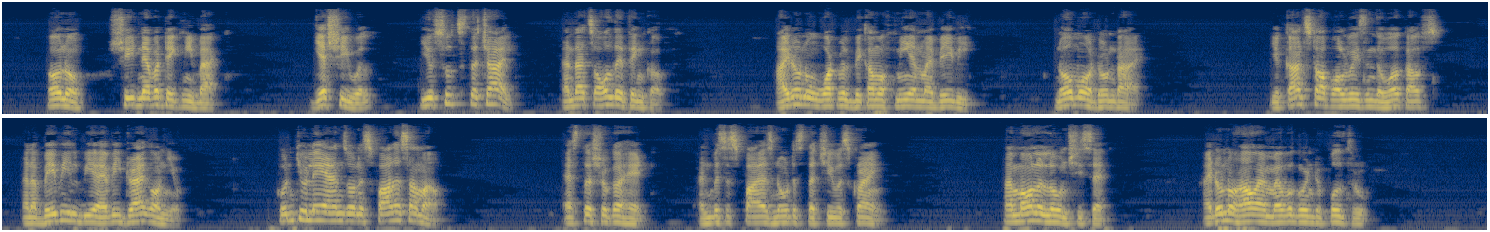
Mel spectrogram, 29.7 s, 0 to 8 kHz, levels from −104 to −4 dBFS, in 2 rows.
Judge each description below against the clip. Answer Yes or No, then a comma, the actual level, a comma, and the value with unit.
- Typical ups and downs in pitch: Yes, average, 4.2 semitones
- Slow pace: No, average, 170 wpm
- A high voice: No, low, 135 Hz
